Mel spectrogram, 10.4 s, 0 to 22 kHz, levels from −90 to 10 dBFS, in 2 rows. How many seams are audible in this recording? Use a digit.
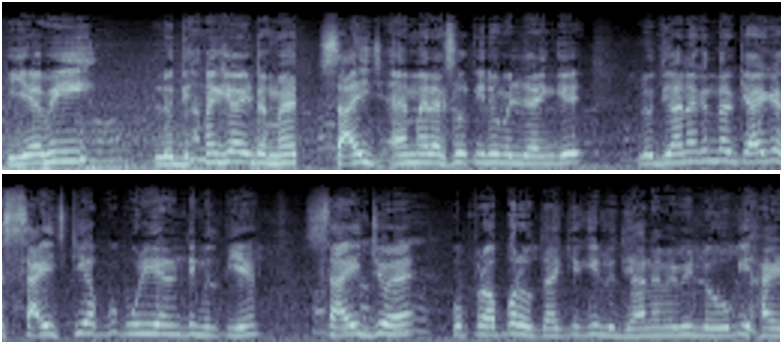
1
